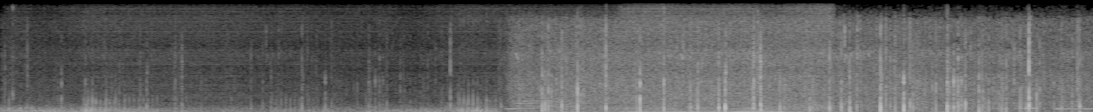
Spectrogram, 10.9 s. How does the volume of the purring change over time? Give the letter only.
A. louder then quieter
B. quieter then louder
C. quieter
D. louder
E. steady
B.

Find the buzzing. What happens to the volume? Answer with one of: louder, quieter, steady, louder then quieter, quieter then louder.
louder.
